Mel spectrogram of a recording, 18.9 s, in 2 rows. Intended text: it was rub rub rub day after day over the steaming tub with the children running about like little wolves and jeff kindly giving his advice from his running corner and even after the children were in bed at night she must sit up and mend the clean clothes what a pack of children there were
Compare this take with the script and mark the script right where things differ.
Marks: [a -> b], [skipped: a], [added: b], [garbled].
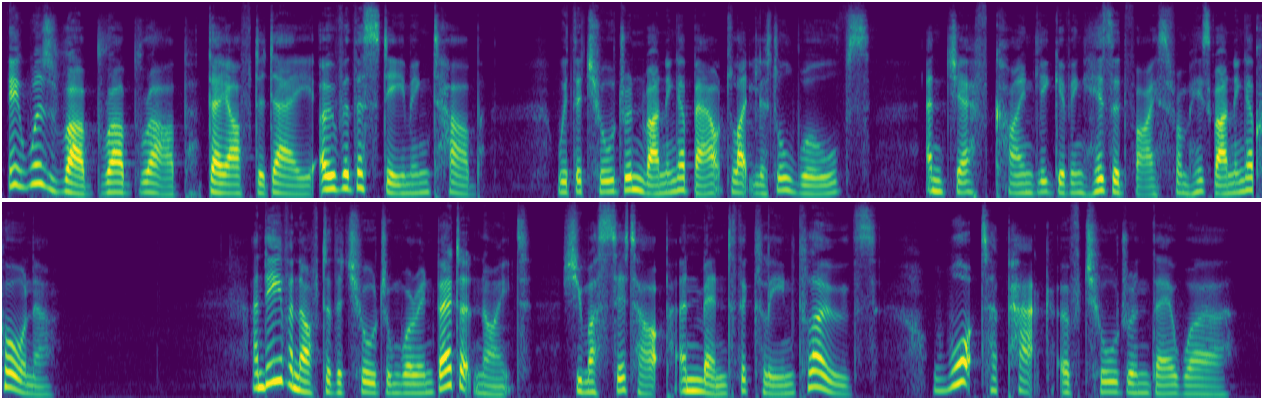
it was rub rub rub day after day over the steaming tub with the children running about like little wolves and jeff kindly giving his advice from his running corner and even after the children were in bed at night she must sit up and mend the clean clothes what a pack of children there were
